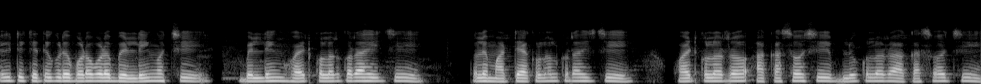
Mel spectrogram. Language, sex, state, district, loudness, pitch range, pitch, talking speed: Odia, male, Odisha, Sambalpur, -17 LUFS, 150-160 Hz, 155 Hz, 135 wpm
